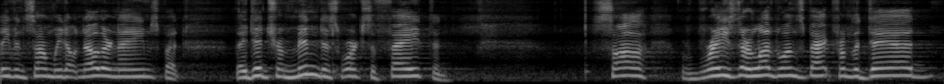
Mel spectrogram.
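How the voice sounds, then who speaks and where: A middle-aged man preaches in a notably high voice, his words ringing in a big, reverberant church. His delivery is conversational and pastoral, moving through the sermon with pauses and halting restarts. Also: fairly bright tone. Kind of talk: church sermon with personal storytelling and prayer. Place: large church sanctuary. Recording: church hall with long reverb.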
